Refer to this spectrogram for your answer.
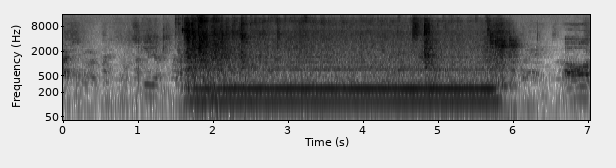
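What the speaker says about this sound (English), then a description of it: "let me close the garage door" A garage door closing, a loud steady motor hum with a rumbling, rattling slide that runs about four seconds and cuts off, with people talking before and after it.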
